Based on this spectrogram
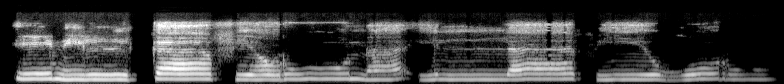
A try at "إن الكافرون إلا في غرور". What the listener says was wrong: Because you're getting ready for your ra here, the fa is being cut a little bit short, so I'm not hearing the completeness of the e, the fi. So I heard fe, so we'll try that one more time.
